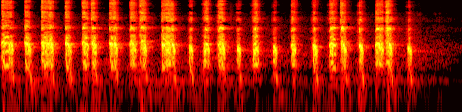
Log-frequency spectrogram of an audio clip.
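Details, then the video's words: Repeated chukar partridge calling from a hunting recording, loud rough clucks delivered rapidly and evenly for over four seconds before stopping. "Овози кабк кеклик калик пение каклик мастак модкабк шикор"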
